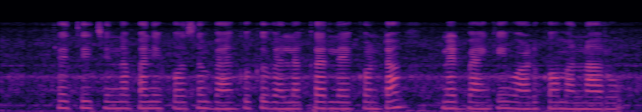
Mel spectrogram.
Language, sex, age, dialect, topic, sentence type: Telugu, female, 18-24, Utterandhra, banking, statement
